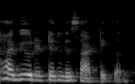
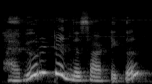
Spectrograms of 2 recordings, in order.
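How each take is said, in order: First: The voice falls at the end. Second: The voice rises at the end. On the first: It sounds like a statement. The speaker calls it wrong. "That's a statement tone" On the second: It is asked as a question. The speaker calls it right. "Ending must बी raised"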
